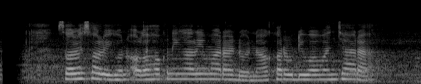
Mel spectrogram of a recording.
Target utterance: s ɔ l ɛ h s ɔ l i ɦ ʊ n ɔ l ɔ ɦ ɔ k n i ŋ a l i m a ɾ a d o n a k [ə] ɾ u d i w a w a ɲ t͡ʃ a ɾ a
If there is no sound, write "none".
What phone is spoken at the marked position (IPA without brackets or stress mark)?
a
